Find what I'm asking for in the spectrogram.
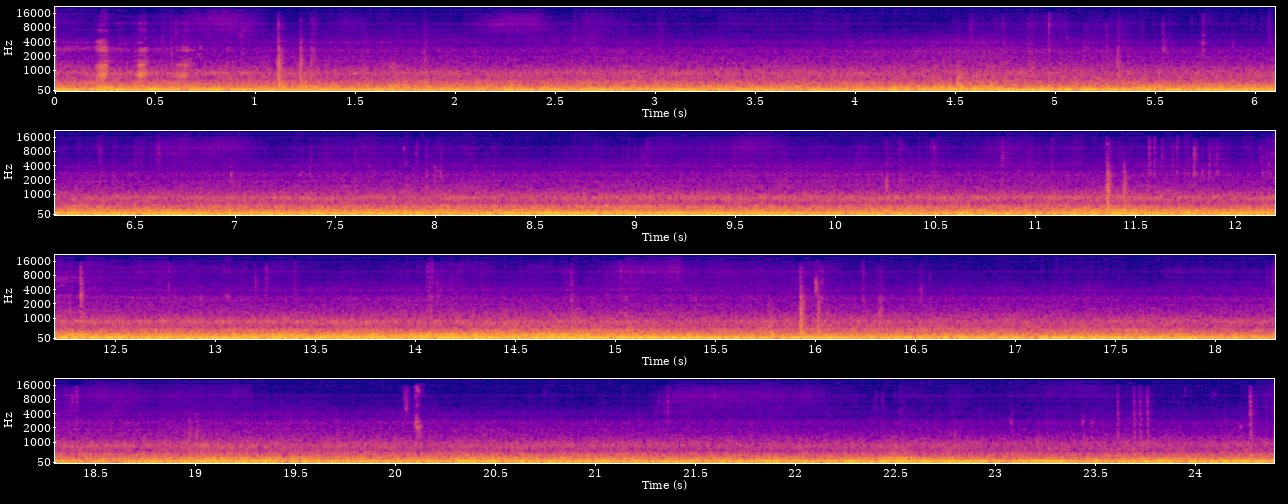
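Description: Steady loud engine and road rumble inside a car on the mountain road from Stelvio to Bormio, driving into roofed road sections and tunnels, with a dense low drone throughout and faint clicks above it.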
